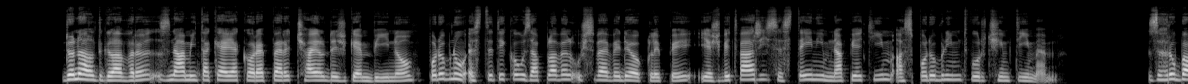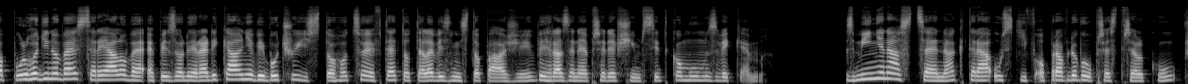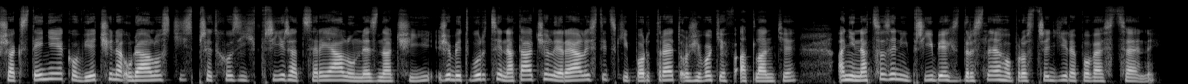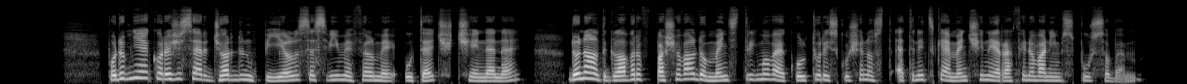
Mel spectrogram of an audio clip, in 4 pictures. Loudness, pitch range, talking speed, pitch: -19 LUFS, 180-215 Hz, 125 wpm, 195 Hz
